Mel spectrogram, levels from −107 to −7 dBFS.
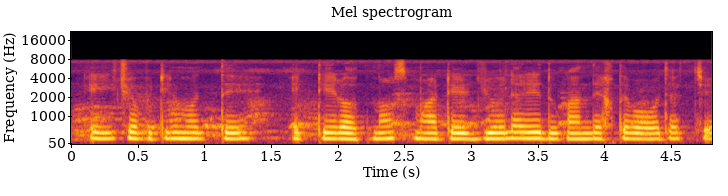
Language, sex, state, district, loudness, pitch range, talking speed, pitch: Bengali, female, Assam, Hailakandi, -15 LUFS, 205-215 Hz, 135 wpm, 210 Hz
